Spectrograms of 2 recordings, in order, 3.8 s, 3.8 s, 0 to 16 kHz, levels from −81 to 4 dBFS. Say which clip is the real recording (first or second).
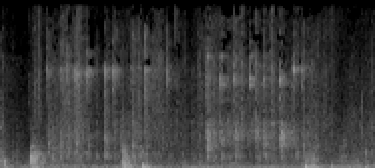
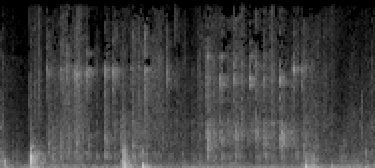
second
